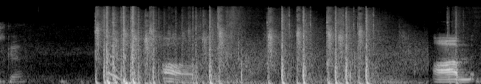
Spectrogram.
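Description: Rapid gunshots crack in bursts.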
